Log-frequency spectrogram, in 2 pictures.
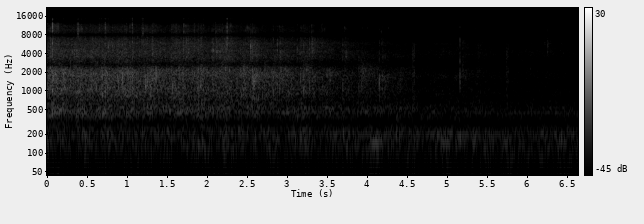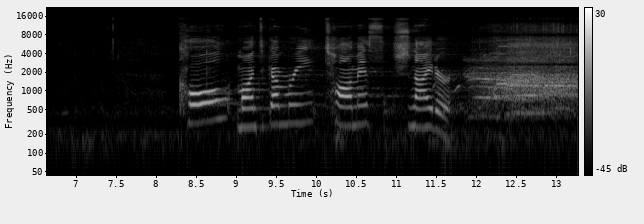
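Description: A crowd applauds in a large echoing hall.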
